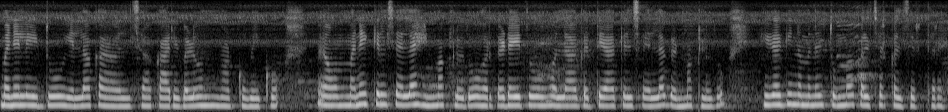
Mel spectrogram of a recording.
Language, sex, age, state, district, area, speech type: Kannada, female, 18-30, Karnataka, Chikkamagaluru, rural, spontaneous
